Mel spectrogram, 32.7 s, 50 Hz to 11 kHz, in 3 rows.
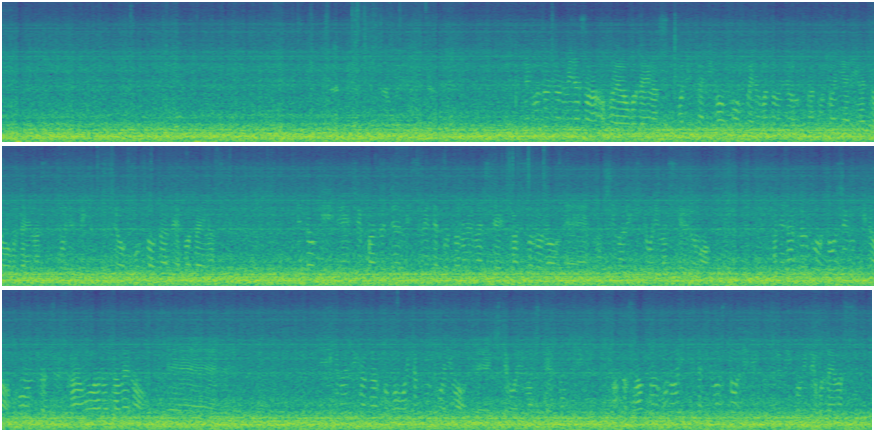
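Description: Steady cabin drone of a Boeing 737-800 taxiing, the hum of its CFM56 turbofan engines running evenly at low power.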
